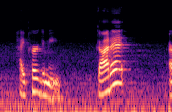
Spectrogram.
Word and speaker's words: hypergamy: so yeah that's all it's hypergamy not hypergamy hypergamy got it all right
